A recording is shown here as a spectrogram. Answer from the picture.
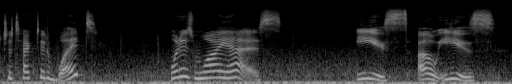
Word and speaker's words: Ys: Ease. Oh, Ease. It's a series of action RPGs on the PSP, but it's it's spelled YS, but it's pronounced ease.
